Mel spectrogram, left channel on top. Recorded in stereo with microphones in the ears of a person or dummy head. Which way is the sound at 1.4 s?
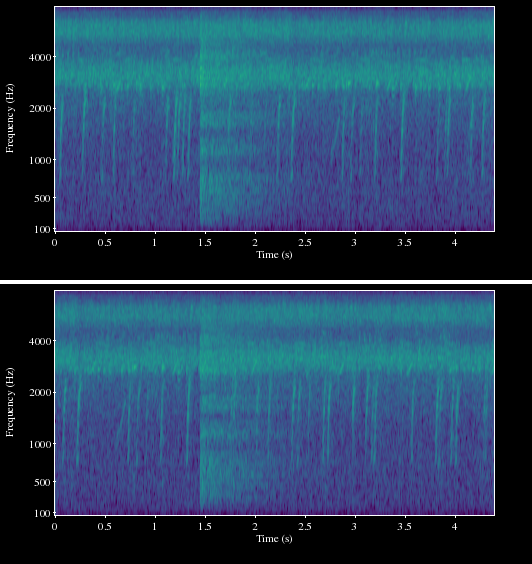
15° left (ahead or behind).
